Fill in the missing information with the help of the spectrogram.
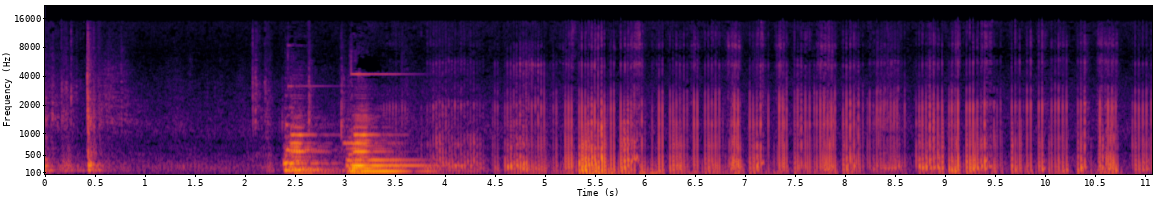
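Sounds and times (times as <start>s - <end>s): kitten purring: 3.9s - 11.0s.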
